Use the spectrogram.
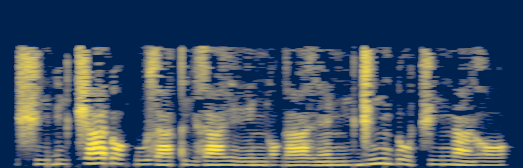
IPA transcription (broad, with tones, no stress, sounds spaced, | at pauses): ʃ i˨ ɗ i˨ t͡ʃ aː˦ ɗ ɔ˦˨ k͡p u˧ z a˨˦ t i˨ z a˧ ɣ eː˨ ɲ ɔ˨ ɡ aː˨ ɣ ɛ̃˨ ɲ i˨ d͡ʒ ĩ˦ ɗ o˦˨ t͡ʃ i˦ n ã˧ ɣ ɔ˦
